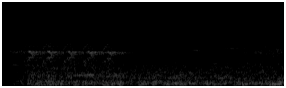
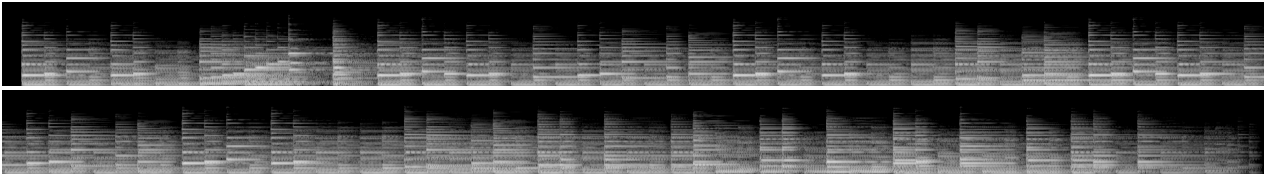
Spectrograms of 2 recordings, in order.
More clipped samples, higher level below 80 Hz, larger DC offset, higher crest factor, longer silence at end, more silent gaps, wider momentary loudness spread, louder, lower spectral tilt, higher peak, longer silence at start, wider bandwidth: neither; second, -72 dBFS vs -28 dBFS; neither; about the same, 16 dB vs 16 dB; about the same, 0 s vs 0.1 s; neither; about the same, 6 LU vs 7 LU; second, -58 LUFS vs -18 LUFS; about the same, -6.5 dB/octave vs -7.5 dB/octave; second, -40 dBFS vs -2 dBFS; second, 0.05 s vs 0.2 s; first, 17 kHz vs 8.2 kHz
